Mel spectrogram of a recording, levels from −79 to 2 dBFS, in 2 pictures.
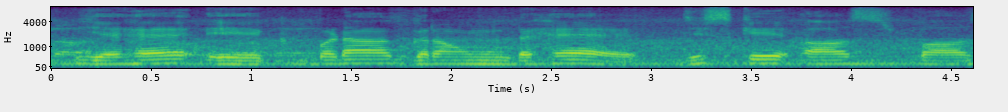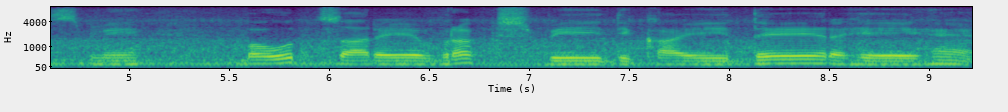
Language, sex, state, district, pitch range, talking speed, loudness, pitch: Hindi, male, Rajasthan, Bikaner, 125-150 Hz, 105 wpm, -13 LUFS, 135 Hz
